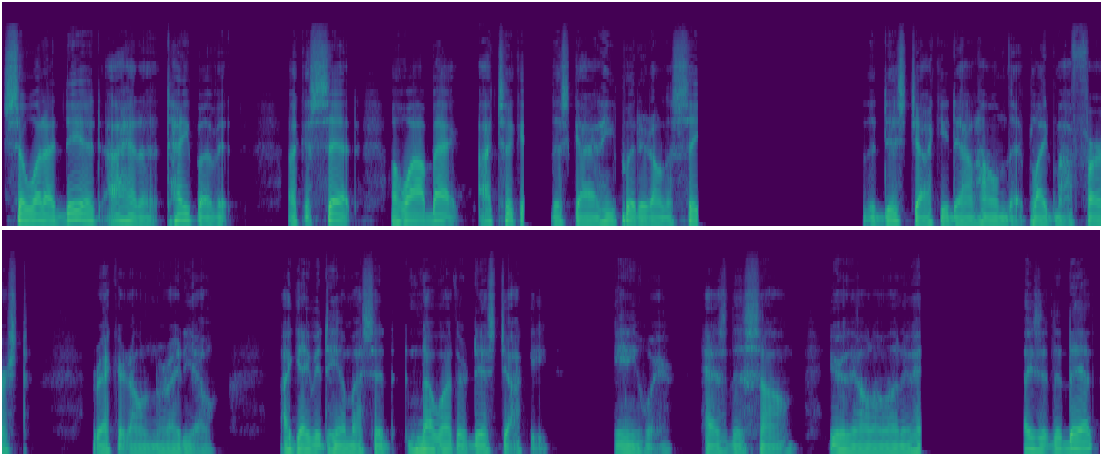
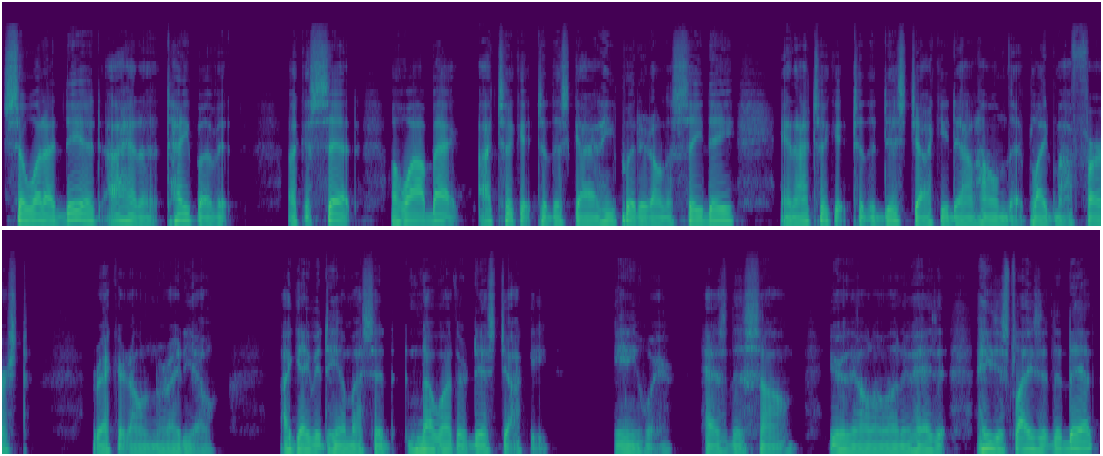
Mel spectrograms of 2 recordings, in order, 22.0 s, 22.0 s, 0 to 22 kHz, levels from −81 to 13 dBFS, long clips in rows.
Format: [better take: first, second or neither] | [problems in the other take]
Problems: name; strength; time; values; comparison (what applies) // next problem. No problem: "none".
second | audio cutting out; at 5 s, at 7 s for 1.5 s and at 20 s for 1 s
